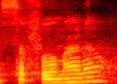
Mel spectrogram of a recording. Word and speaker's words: sfumato: Very important technique they used is sfumato. Is that how you say it? Sfumato. Not safu, just fu. Sfumato.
